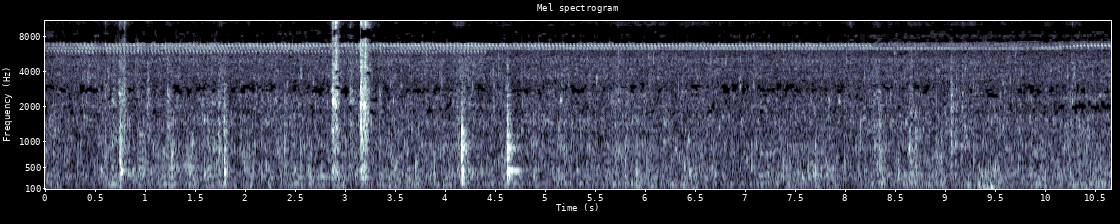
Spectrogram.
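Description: Steady high chirring of field insects, with a few sharp clicks and knocks scattered over the first five seconds, the loudest two close together about three seconds in.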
